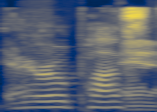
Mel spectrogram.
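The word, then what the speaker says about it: Aéropostale: worked which was uh Aeropostel at the the mall back in the day. Aeropastel. Yeah, that's how you're supposed to say it, but like I say it like that.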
